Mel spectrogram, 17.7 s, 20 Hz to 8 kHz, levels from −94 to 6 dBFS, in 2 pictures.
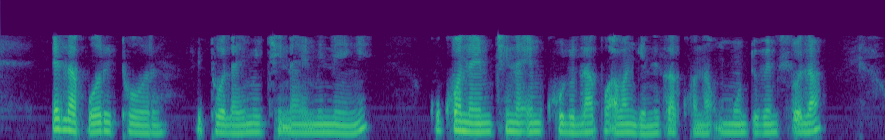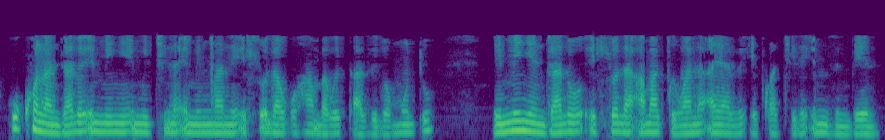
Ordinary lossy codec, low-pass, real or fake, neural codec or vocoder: AAC, 16 kbps; 7.2 kHz; real; none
